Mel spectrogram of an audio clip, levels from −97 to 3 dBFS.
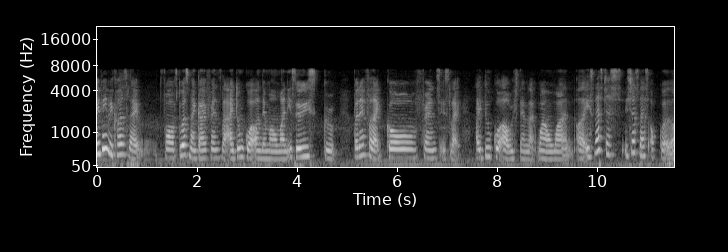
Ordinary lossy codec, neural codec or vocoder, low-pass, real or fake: none; none; 7.2 kHz; real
